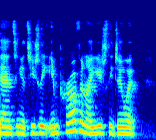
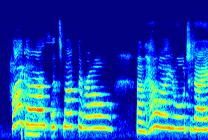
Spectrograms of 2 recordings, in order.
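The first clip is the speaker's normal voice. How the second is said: high, forced, put-on fake-friendly voice, very high; 10 semitones higher, 4 dB louder than usual. Speaker retells walking into the studio after crying to teach: put-on fake greeting. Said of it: "put on a fake kind of".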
